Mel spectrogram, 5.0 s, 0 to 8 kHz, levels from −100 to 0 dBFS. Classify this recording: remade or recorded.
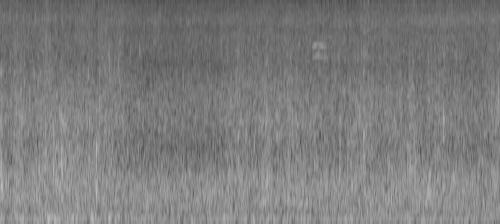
recorded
